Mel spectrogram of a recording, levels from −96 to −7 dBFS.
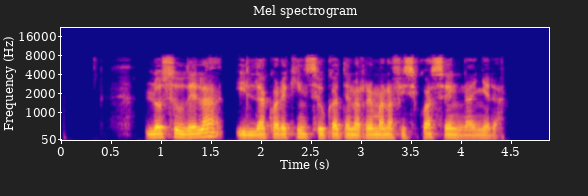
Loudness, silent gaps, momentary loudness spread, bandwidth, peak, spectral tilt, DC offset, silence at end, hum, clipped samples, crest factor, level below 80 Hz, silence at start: -18 LUFS; none; 8 LU; 8.4 kHz; -2 dBFS; -5 dB/octave; under 0.1%; 0.5 s; none; under 0.1%; 16 dB; -56 dBFS; 0.85 s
